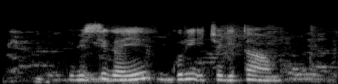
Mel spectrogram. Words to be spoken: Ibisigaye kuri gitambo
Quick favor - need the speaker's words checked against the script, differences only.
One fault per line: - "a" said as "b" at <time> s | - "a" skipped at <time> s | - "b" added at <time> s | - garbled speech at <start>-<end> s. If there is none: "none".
- "icyo" added at 2.0 s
